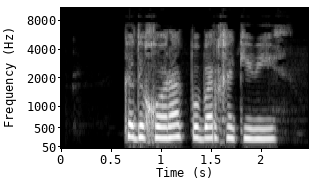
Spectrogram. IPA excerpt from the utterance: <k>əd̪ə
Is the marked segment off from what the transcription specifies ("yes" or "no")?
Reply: no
